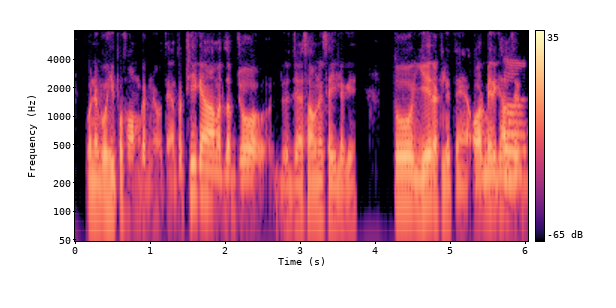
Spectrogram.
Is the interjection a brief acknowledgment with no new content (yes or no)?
yes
